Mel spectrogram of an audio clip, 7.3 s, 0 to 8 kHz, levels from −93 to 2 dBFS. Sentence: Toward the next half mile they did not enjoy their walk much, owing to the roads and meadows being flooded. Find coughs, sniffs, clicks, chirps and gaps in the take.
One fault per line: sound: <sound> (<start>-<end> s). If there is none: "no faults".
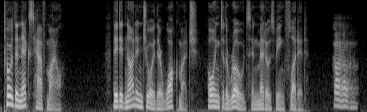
sound: laugh (6.6-7.2 s)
